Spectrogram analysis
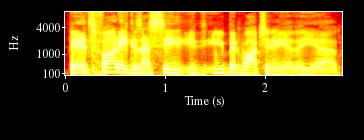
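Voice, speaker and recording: A man's voice: medium pitch, fast, creaky, pushed and bright, dry recording, studio quality. A man from West Texas, hosting a podcast interview in a casual, rambling, storytelling way. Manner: laid-back, rambling storyteller, swears casually. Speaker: podcast host.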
